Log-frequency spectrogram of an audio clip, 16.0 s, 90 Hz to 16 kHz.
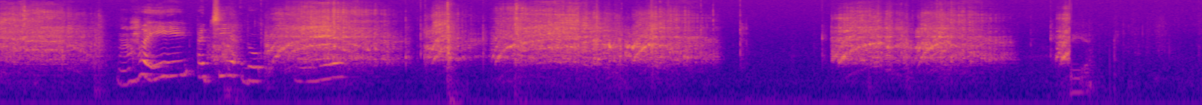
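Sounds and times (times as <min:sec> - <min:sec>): toy truck electric motor whirring: 0:00.0 - 0:01.5, 0:02.7 - 0:10.0, 0:11.0 - 0:14.3.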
